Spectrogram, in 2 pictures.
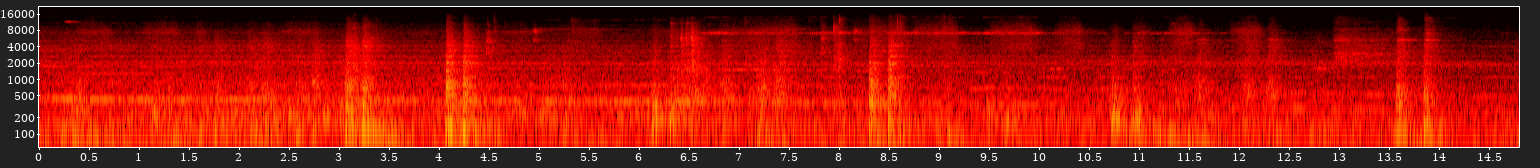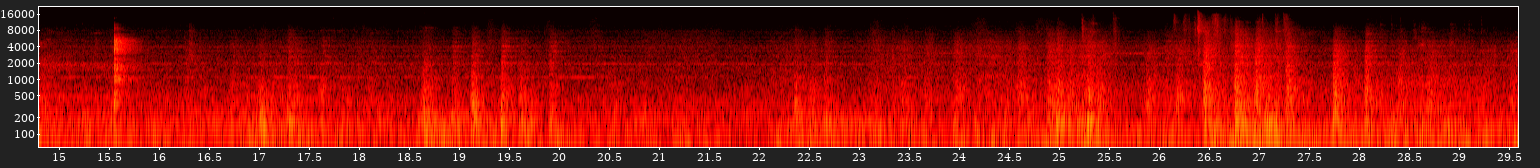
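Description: Steady rumble inside a moving Nishitetsu train approaching its terminal station, Fukuoka Tenjin, with rhythmic wheel clacks, intermittent squeals and tonal whines rising and falling, no voices, continuous throughout.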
